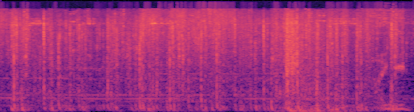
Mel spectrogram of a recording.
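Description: Horse hooves in a video game clatter in a fast, continuous run, a dense rhythmic clip-clop mixed with busy game noise and occasional sharp bursts.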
